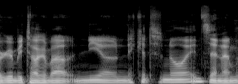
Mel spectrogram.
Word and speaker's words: neonicotinoids: All right, now neonicotinoids.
